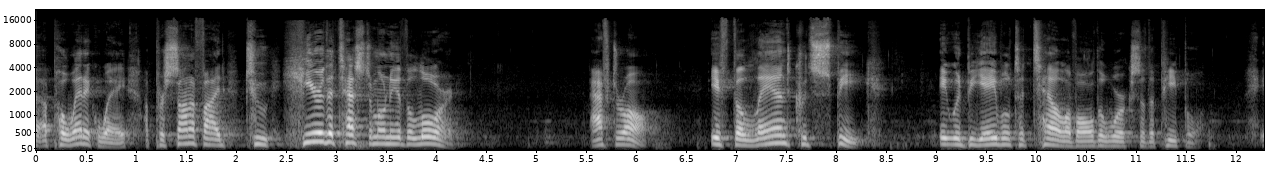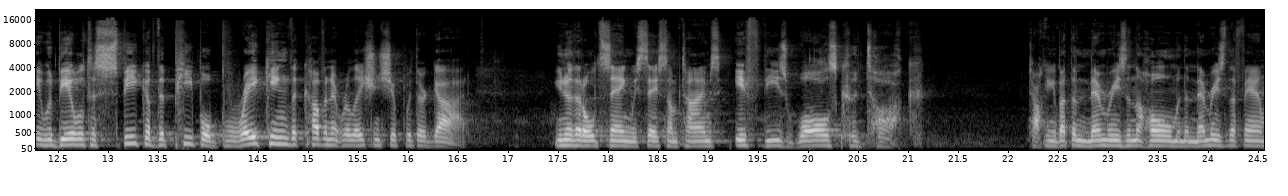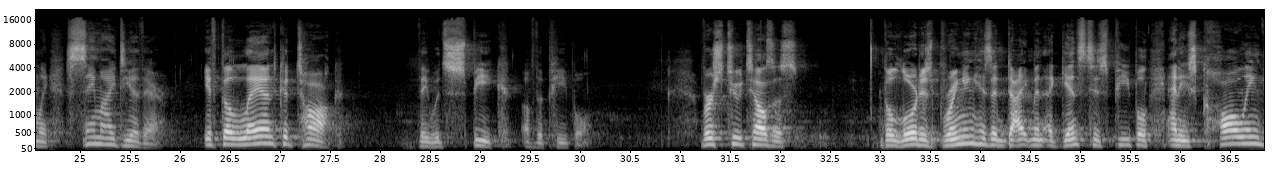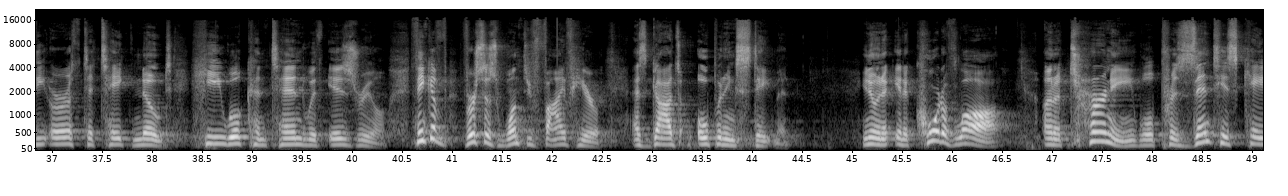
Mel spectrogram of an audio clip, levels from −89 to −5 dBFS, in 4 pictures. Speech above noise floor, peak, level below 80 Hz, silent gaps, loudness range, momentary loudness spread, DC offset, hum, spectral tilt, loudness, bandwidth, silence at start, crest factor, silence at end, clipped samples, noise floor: 41 dB; -4 dBFS; -80 dBFS; none; 6 LU; 13 LU; under 0.1%; none; -3.5 dB/octave; -26 LUFS; 17.5 kHz; 0 s; 24 dB; 0 s; under 0.1%; -68 dBFS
